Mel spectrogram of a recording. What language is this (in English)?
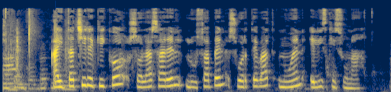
Basque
